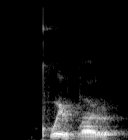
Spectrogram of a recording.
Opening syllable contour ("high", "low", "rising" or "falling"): falling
